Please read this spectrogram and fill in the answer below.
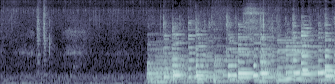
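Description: A vinyl record playing on a turntable through a small portable speaker: instrumental piano music that comes in suddenly about three seconds in, after a few faint handling clicks.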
